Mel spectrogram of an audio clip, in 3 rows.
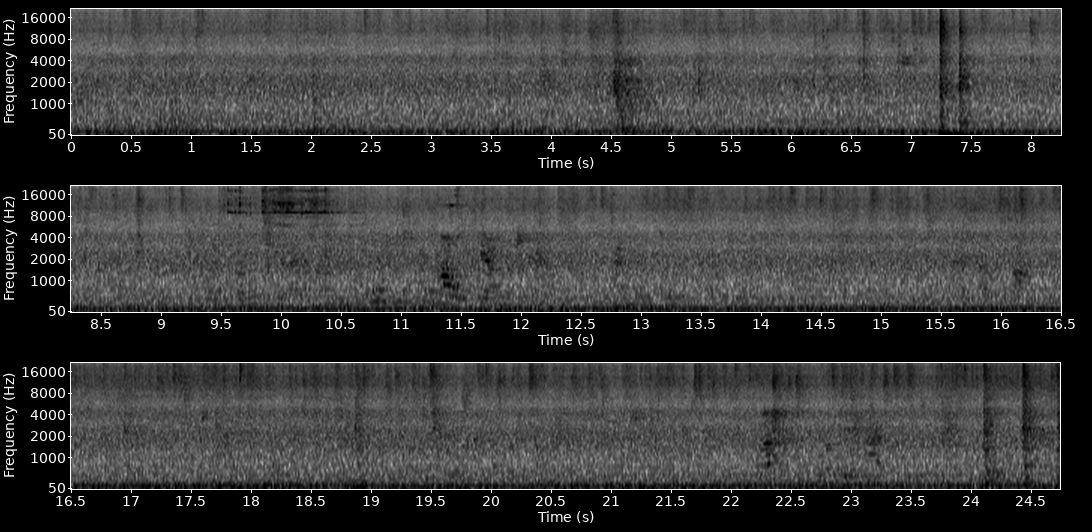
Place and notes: {
  "title": "Beitou, Taipei - At the restaurant",
  "date": "2013-10-16 19:08:00",
  "description": "At the restaurant entrance, Ordering, Traffic Noise, Binaural recordings, Sony PCM D50 + Soundman OKM II",
  "latitude": "25.14",
  "longitude": "121.49",
  "altitude": "13",
  "timezone": "Asia/Taipei"
}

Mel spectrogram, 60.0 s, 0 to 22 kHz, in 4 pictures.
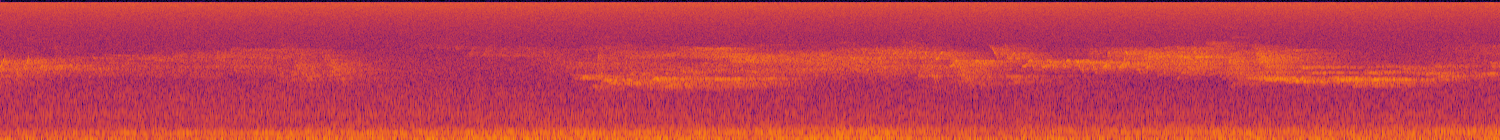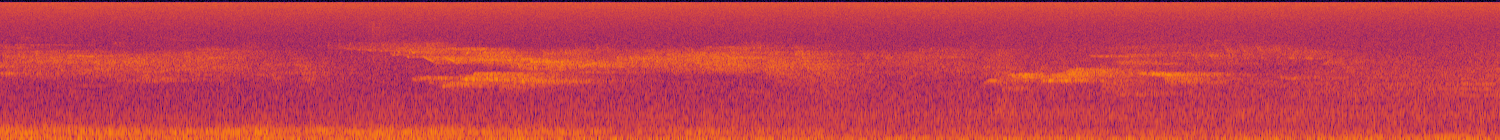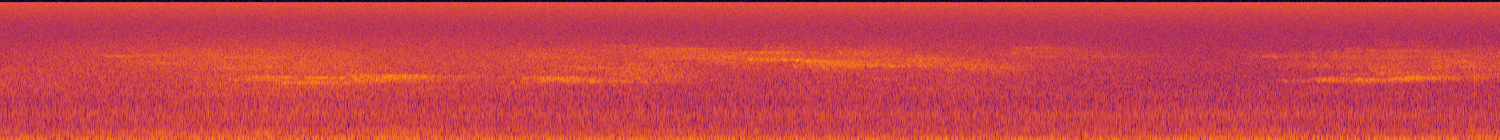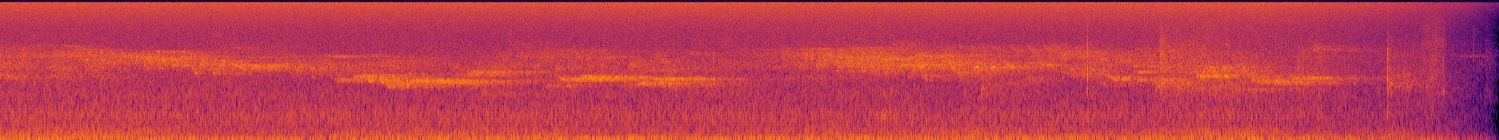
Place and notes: {
  "title": "Vogelsang, ex Soviet base, Germany - derelict sports hall, outside ambience inside",
  "date": "2017-06-16 13:45:00",
  "description": "wind, birds, aircraft crossing, heard inside sportshall through open windows\n(SD702, MKH8020)",
  "latitude": "53.06",
  "longitude": "13.37",
  "altitude": "57",
  "timezone": "Europe/Berlin"
}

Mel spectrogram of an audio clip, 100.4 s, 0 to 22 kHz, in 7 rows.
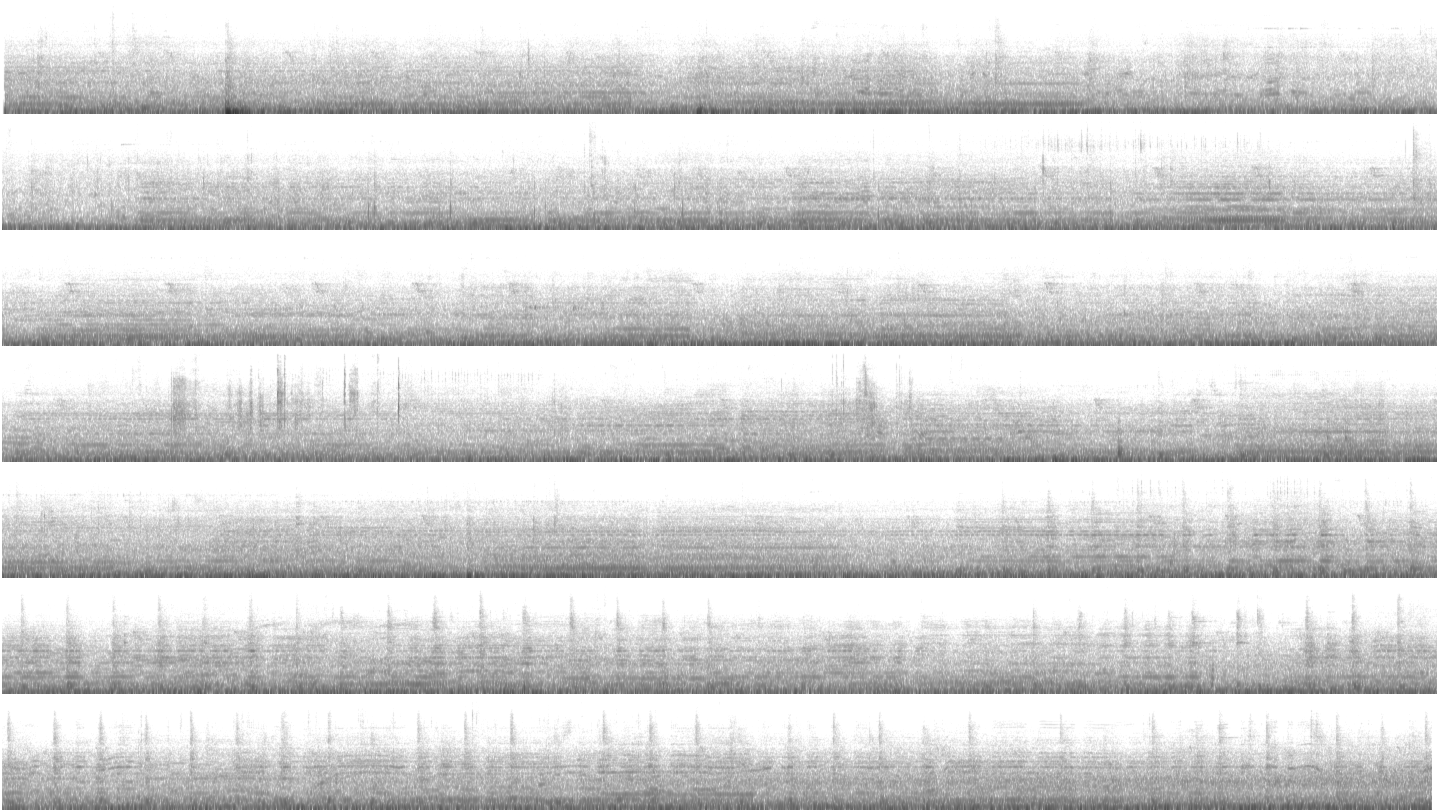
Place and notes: {
  "title": "maybachufer, markt, eingang - Landwehrkanal ambience",
  "date": "2014-07-19 20:15:00",
  "description": "Saturday early evening at the Landwehrkanal, people passing-by, others gather along the canal, buskers playing, relaxed atmosphere\n(log of the live radio aporee stream, iphone 4s, tascam ixj2, primo em172)",
  "latitude": "52.49",
  "longitude": "13.42",
  "altitude": "42",
  "timezone": "Europe/Berlin"
}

